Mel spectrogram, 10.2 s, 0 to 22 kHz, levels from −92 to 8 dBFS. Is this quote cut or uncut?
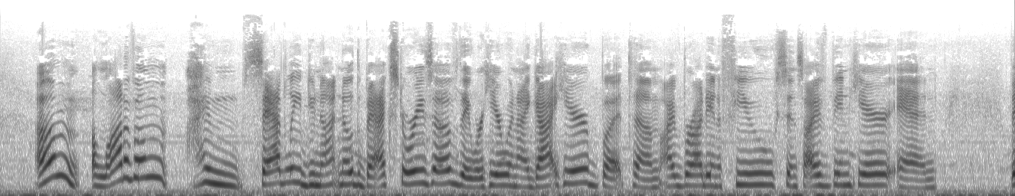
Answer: uncut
